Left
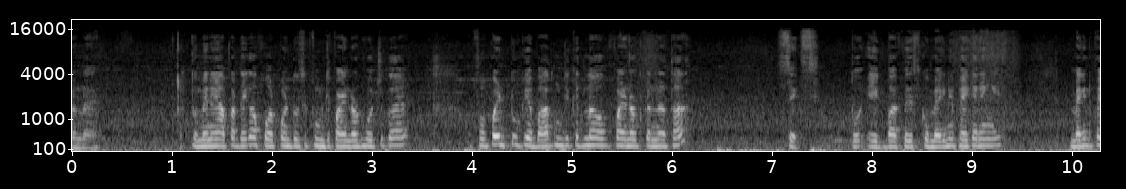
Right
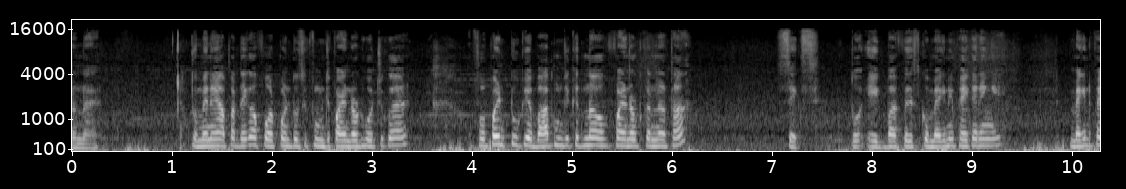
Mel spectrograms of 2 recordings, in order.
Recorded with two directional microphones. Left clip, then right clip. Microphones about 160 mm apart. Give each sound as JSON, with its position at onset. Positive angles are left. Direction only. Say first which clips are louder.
{"t": 1.0, "sound": "speech", "louder": "right 3 dB", "side_deg": -55}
